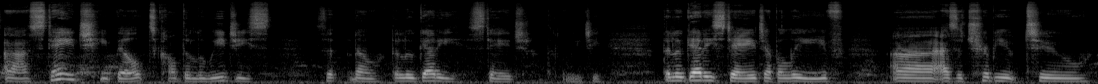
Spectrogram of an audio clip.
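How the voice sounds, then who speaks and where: A middle-aged woman with a low voice and a congested, stuffed-up nose talks to her camera at an unhurried pace. She muses out loud and circles back on herself, full of ums and restarts. A faint hiss sits under her voice. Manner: rambling, thoughtful, many fillers and self-corrections. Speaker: vlogger. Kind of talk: reflective casual monologue.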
